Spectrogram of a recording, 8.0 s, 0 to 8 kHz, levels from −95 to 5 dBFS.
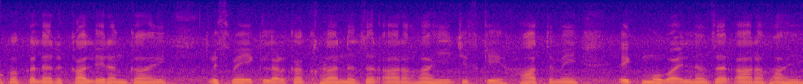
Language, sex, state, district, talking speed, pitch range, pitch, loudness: Hindi, male, Uttar Pradesh, Varanasi, 165 wpm, 130-140 Hz, 140 Hz, -33 LUFS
